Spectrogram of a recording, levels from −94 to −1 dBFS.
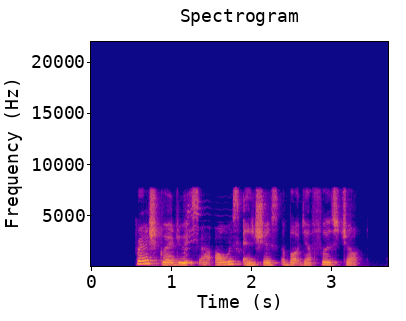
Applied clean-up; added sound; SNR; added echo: neural mask model DeepFilterNet 3.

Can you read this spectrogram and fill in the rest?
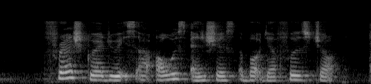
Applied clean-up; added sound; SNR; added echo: none; none; none; none.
